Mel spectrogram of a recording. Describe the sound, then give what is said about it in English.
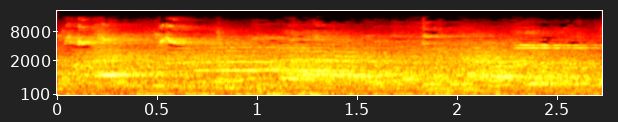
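A basketball being dribbled during a game gives off repeated sharp bounces over a busy background, with talk running underneath. “Up the left sideline, dribbles it off the foot of Cathcart.”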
